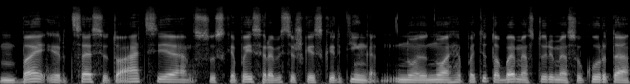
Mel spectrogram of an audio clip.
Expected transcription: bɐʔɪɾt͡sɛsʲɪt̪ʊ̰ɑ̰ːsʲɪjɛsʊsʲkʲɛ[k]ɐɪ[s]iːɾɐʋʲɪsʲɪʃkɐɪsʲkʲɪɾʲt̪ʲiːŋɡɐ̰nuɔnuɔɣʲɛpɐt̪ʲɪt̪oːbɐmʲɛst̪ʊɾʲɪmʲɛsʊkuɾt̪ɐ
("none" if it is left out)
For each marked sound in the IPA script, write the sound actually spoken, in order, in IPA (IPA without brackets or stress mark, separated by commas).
p, s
